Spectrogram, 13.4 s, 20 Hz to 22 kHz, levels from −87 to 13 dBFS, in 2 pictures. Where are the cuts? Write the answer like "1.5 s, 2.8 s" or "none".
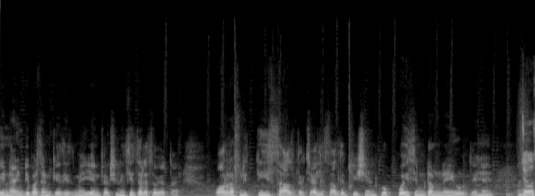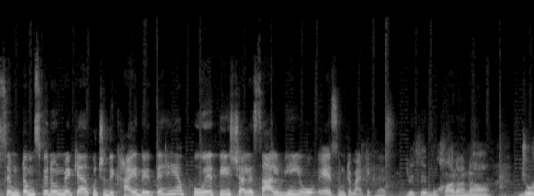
6.5 s, 11.6 s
